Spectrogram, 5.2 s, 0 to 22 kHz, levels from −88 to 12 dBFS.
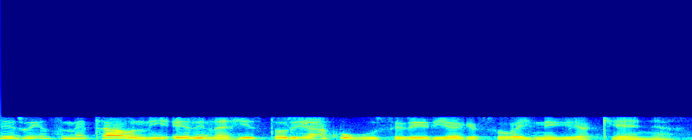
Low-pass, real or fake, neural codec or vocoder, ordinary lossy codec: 3.6 kHz; fake; codec, 16 kHz, 0.8 kbps, ZipCodec; AAC, 24 kbps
